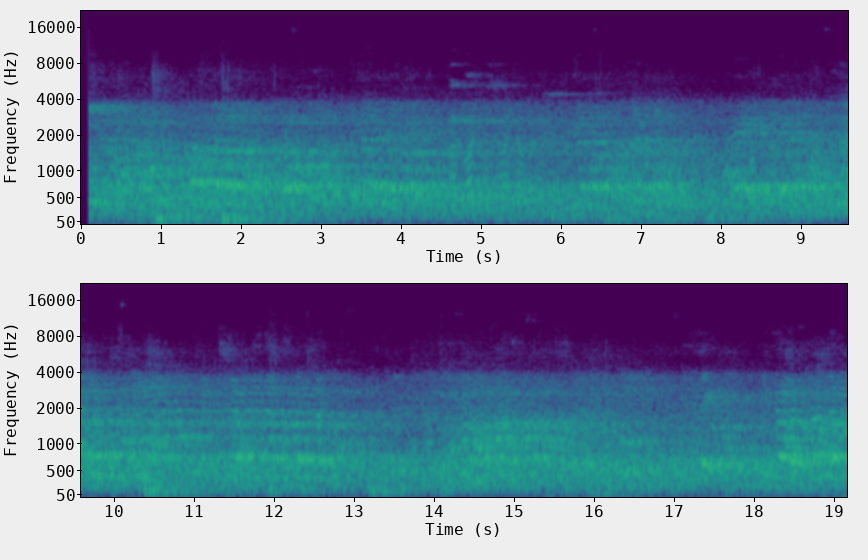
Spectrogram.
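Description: Indistinct voices of coaches and spectators calling out, echoing in a large sports hall, with occasional dull thuds of wrestlers' bodies hitting the wrestling mat, one of them about ten seconds in.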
